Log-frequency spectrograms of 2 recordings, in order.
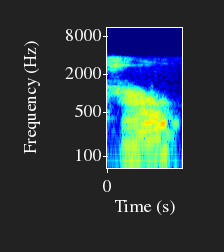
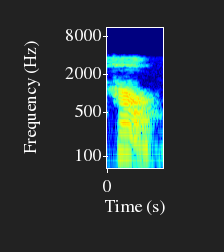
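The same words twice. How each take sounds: First: It is said with the second tone. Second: It is said with the fourth tone. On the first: "The second one is how" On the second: "The fourth one is how"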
